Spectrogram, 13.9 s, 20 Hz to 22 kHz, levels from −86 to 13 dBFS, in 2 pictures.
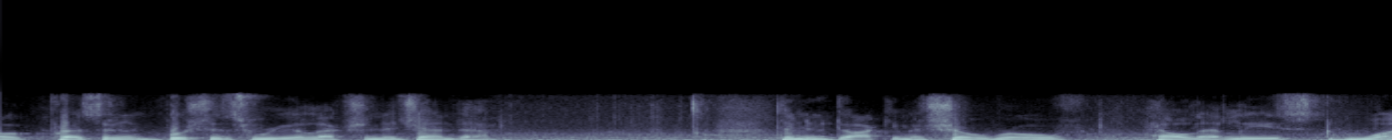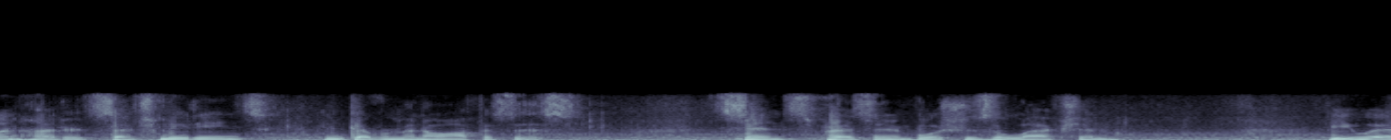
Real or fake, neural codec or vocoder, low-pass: fake; codec, 16 kHz, 8 kbps, FunCodec, trained on Chinese and English, 25 frames a second; 7.2 kHz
